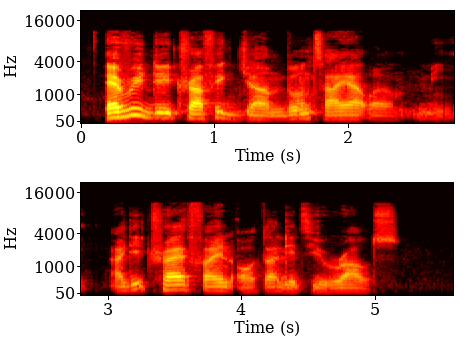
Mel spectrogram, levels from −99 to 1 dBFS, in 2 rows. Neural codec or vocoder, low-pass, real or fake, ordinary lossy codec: codec, 24 kHz, 0.9 kbps, WavTokenizer, medium speech release version 2; none; fake; none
